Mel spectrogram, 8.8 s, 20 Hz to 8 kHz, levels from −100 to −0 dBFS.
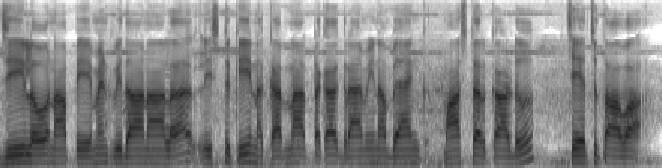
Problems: constant background noise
